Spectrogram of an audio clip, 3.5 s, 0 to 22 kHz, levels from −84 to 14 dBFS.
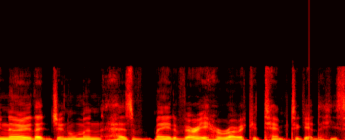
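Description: At 0.35 to 0.37 s and again at 3.09 s the speech breaks up briefly, the sign of damaged data in a compressed stream. Corrupted bytes make the decoder misread frames and lose sync while it searches for the next frame header.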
